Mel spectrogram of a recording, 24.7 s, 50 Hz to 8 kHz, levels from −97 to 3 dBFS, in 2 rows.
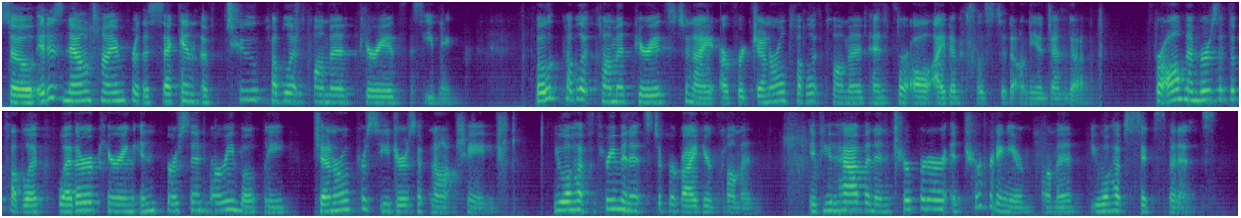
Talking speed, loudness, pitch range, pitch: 175 wpm, -29 LUFS, 165-225 Hz, 195 Hz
